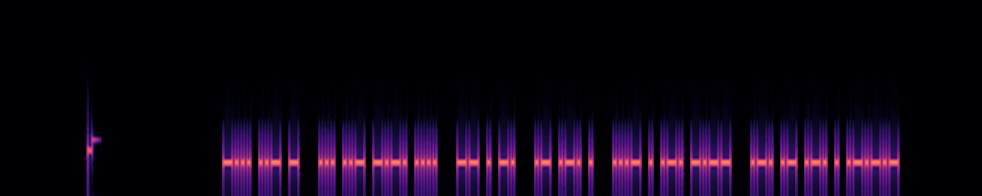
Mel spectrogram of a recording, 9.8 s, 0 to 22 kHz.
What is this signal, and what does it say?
Morse code, heard as a keyed tone, about 40 wpm, 700 Hz. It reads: BUT SUCH MEN ARE VERY RARE.
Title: Sentences from Top 1100 Words 40wpm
